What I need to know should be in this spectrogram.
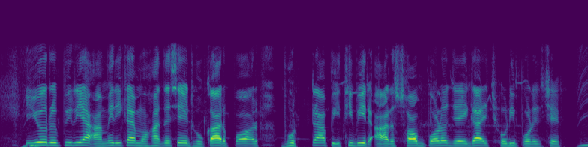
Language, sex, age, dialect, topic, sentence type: Bengali, male, 18-24, Western, agriculture, statement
